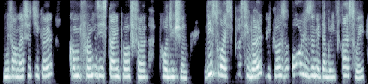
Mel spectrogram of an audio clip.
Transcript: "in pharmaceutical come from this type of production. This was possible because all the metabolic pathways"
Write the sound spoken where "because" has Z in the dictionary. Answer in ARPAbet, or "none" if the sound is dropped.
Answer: Z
